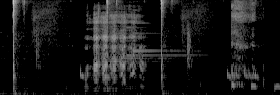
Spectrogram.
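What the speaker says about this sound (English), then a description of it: "He's a goat, Rosemarine." A goat bleats several times in the video game Little Goody Two Shoes, quavering, wavering cries separated by short gaps, heard fairly quietly with faint background game ambience.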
